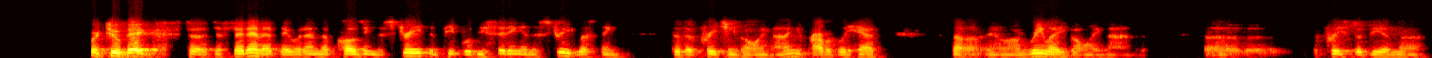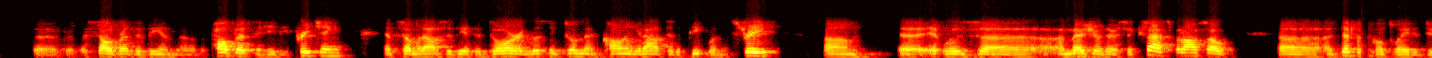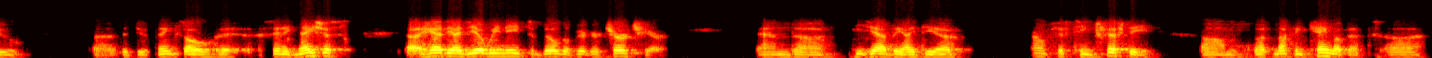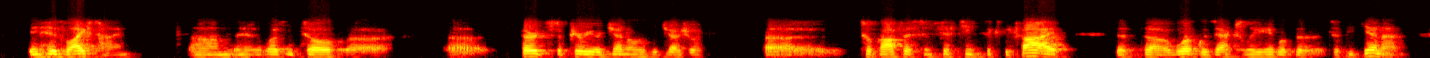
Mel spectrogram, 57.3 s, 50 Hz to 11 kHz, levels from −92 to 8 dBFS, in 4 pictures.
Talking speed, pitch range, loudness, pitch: 175 wpm, 105-140 Hz, -23 LUFS, 115 Hz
